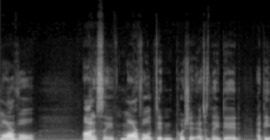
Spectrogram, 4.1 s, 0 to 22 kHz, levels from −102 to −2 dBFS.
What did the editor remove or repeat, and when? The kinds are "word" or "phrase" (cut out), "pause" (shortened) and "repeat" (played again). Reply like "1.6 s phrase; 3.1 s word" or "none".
3.1 s word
